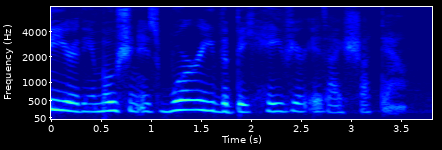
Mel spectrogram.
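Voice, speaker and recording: A woman's voice is fairly high and somewhat breathy. Her intonation stays fairly even. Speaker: therapist and coach. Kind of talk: live-stream motivational talk. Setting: live video stream. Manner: casual, chatty.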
